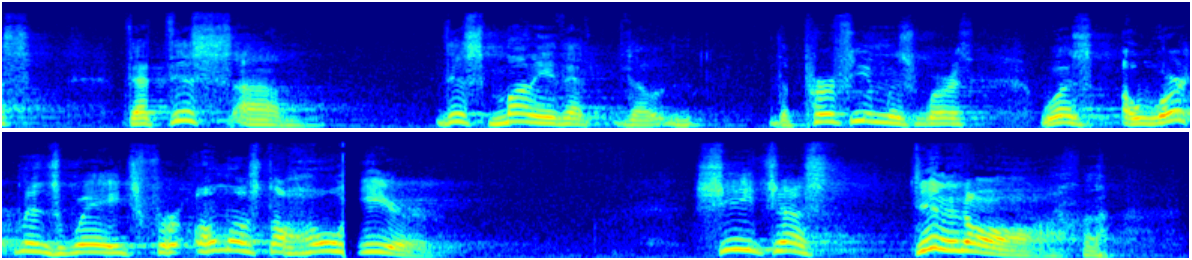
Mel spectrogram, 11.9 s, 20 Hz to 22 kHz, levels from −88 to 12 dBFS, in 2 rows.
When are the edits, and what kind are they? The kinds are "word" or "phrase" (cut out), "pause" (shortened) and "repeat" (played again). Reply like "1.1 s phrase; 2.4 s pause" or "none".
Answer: none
